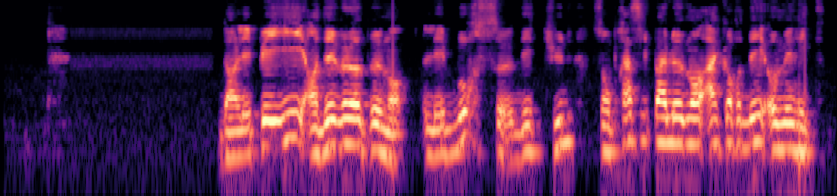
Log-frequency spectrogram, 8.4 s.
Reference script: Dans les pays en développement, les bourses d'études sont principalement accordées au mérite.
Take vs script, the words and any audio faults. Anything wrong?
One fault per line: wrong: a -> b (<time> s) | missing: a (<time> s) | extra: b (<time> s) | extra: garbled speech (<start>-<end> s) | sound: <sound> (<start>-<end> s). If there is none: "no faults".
no faults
